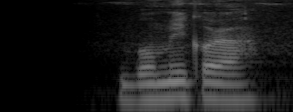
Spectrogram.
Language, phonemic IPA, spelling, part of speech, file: Assamese, /bɔ.mi kɔ.ɹɑ/, বমি কৰা, verb, As-বমি কৰা.ogg
- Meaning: to vomit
